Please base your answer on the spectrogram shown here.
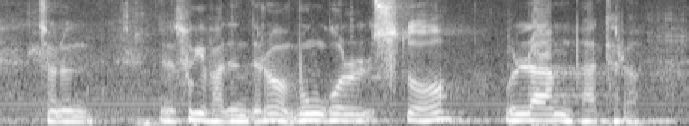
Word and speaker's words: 울란바토르: 저는 소개받은 대로 몽골 수도 울란바토르, 몽골 안 간 사람은 울란바토르 이렇게 발음하고 본토 발음은 울란바토르 이렇게 되는데요.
